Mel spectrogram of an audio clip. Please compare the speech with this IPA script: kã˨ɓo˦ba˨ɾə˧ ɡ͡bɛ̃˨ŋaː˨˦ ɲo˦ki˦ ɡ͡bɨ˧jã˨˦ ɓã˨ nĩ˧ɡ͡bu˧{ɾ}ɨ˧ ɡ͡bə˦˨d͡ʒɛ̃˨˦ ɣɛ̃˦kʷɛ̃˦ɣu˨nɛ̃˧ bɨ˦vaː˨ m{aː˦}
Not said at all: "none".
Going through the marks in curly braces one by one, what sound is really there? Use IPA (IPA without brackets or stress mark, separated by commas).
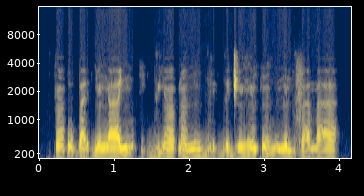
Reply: ɾ, aː˦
